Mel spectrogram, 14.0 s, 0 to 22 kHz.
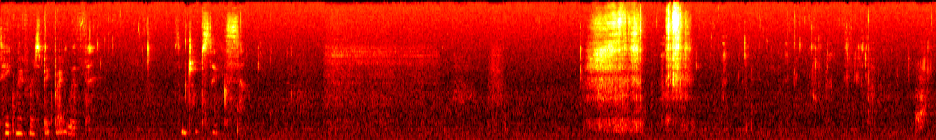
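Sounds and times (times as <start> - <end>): soft chewing clicks: 1.4 - 2.4, 10.4 - 14.0
noisy mouth slurping sounds: 8.8 - 10.4.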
